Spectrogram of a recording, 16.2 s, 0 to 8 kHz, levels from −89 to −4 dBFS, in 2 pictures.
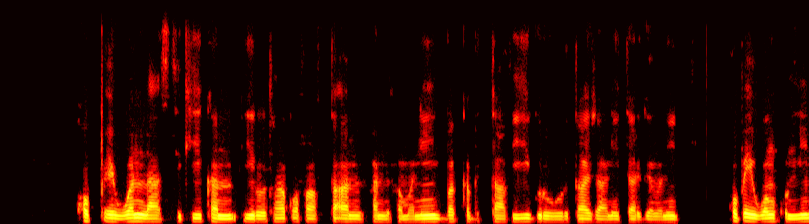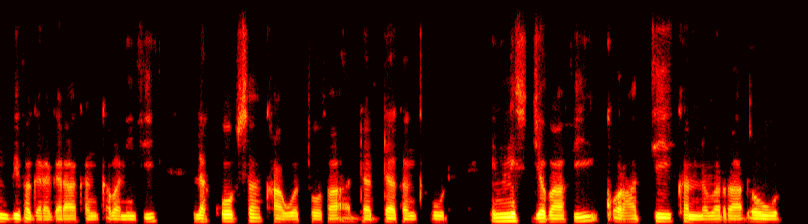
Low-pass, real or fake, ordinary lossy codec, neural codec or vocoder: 7.2 kHz; real; Opus, 32 kbps; none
